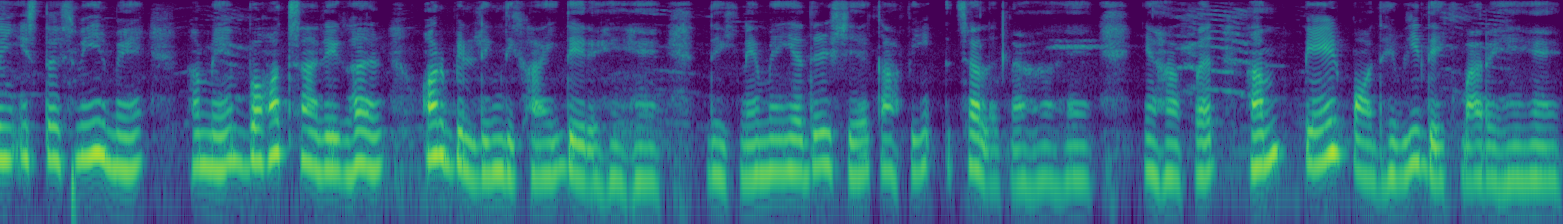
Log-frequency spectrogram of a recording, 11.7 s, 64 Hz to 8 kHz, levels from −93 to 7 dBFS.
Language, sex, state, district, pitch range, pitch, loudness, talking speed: Hindi, female, Bihar, Bhagalpur, 175-230 Hz, 200 Hz, -21 LUFS, 175 wpm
